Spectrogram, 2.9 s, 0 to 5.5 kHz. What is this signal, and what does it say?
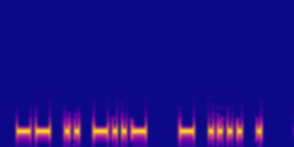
Morse code, heard as a keyed tone, about 25 wpm, 600 Hz. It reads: MIX THE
